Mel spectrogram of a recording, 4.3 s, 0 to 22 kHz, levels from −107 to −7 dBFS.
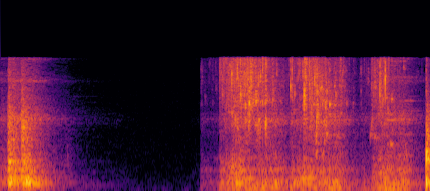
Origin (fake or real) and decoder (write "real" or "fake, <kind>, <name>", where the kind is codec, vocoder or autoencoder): real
